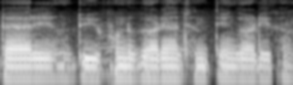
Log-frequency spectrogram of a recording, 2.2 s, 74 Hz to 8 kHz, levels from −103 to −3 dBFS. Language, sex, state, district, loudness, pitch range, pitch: Garhwali, male, Uttarakhand, Tehri Garhwal, -17 LUFS, 105-110 Hz, 105 Hz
